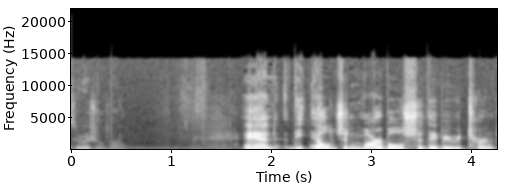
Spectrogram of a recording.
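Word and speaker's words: Elgin: original title and the Elgen marbles should they be returned to Greece what is this very quickly about it's actually Elgen it's a hard G he's the the English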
